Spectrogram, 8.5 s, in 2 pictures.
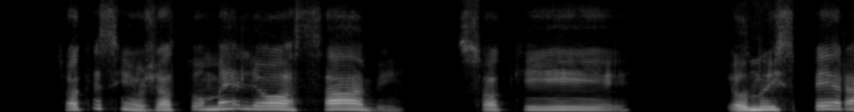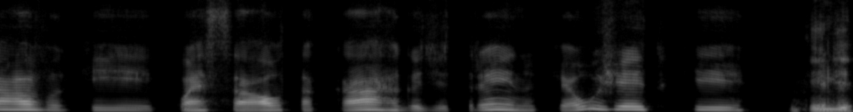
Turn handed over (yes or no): yes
